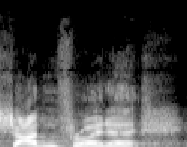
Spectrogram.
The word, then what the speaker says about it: Schadenfreude: It's pronounced Schadenfreude, and it literally means something like pain, joy, or harm, or damage, joy.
